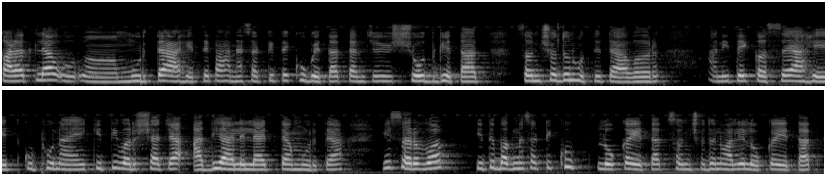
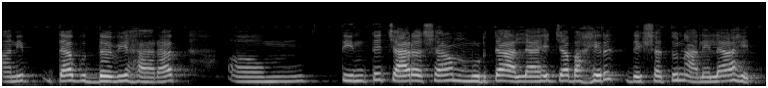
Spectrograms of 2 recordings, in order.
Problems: background sounds at intervals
